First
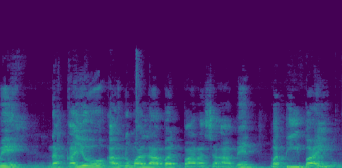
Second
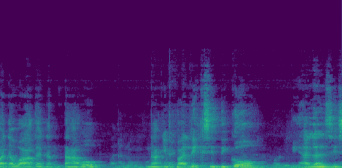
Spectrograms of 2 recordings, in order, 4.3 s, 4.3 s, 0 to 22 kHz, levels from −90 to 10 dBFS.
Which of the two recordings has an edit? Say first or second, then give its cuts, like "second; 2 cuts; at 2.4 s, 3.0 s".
first; 1 cut; at 3.3 s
